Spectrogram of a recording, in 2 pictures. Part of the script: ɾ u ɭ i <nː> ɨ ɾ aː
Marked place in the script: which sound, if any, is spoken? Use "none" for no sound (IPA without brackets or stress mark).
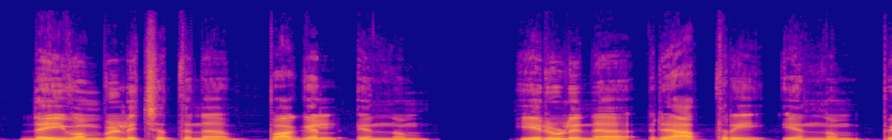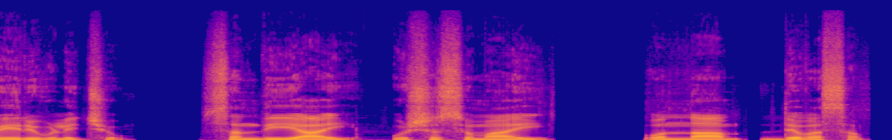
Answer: n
